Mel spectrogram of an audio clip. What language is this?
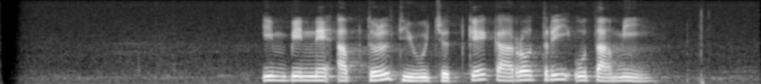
Javanese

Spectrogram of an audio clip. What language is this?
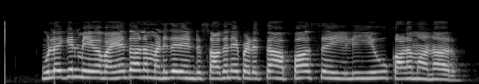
Tamil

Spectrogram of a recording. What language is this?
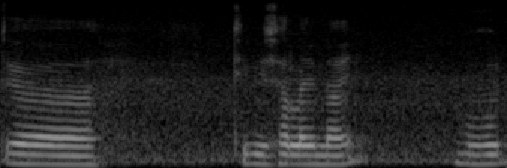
Bodo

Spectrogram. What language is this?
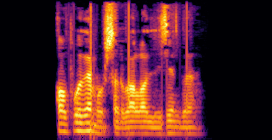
Catalan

